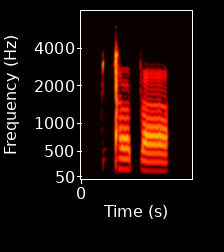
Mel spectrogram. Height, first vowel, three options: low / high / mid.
mid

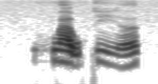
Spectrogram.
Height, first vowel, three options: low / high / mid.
low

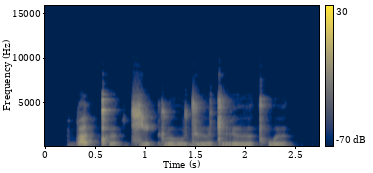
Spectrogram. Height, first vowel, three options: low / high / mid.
low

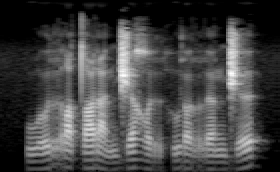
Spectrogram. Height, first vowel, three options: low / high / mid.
mid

